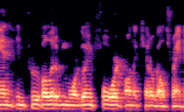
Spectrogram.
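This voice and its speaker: A man speaks with a non-native accent. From Brazil. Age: 40s. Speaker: kettlebell trainer. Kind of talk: podcast interview. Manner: halting.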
